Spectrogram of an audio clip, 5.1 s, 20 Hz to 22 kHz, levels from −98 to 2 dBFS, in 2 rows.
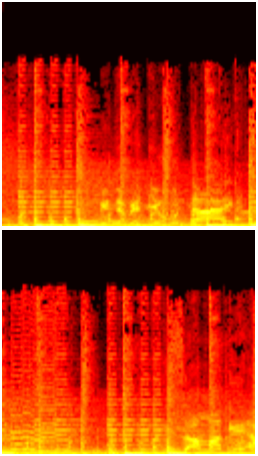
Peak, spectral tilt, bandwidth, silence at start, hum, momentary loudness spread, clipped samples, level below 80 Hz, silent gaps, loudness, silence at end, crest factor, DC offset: -6 dBFS; -5 dB/octave; 16.5 kHz; 0 s; none; 5 LU; under 0.1%; -20 dBFS; none; -20 LUFS; 0 s; 10 dB; under 0.1%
